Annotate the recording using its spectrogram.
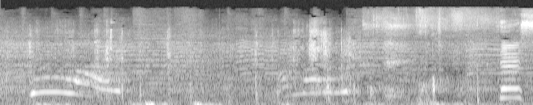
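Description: A woman's wordless vocal sounds, a few rising-and-falling calls, with low bumps on the microphone in the first half.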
